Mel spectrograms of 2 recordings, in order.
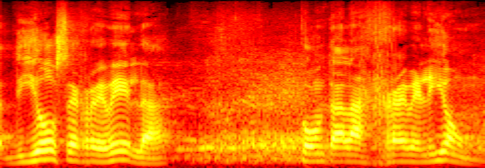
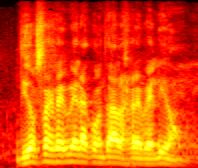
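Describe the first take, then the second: First: Measured call-and-response delivery, pause after "revela"; feed "Dios se revela", pause, then "contra la rebelión"; spaced out for the congregation to echo; line for repeating. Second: Said in the usual way. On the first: Real, not acted. Y diga.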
